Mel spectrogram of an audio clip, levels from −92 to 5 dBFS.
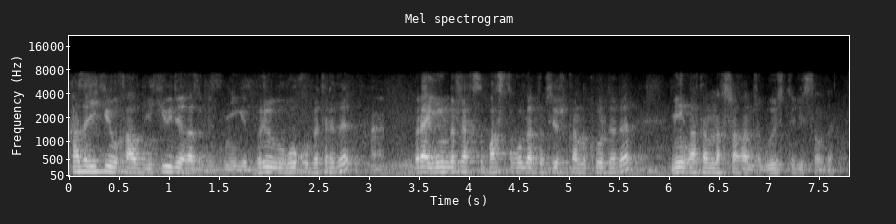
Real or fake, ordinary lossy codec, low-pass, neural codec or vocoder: real; Opus, 16 kbps; 7.2 kHz; none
